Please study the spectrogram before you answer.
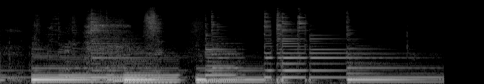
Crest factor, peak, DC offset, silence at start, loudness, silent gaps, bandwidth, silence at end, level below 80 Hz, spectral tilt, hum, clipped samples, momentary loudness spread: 16 dB; -10 dBFS; under 0.1%; 0 s; -27 LUFS; none; 13 kHz; 0.4 s; -50 dBFS; -6.5 dB/octave; none; under 0.1%; 13 LU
